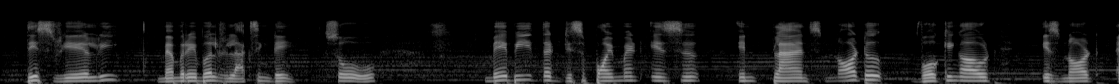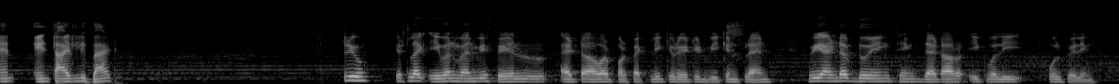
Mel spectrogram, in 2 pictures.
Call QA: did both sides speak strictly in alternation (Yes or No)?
Yes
